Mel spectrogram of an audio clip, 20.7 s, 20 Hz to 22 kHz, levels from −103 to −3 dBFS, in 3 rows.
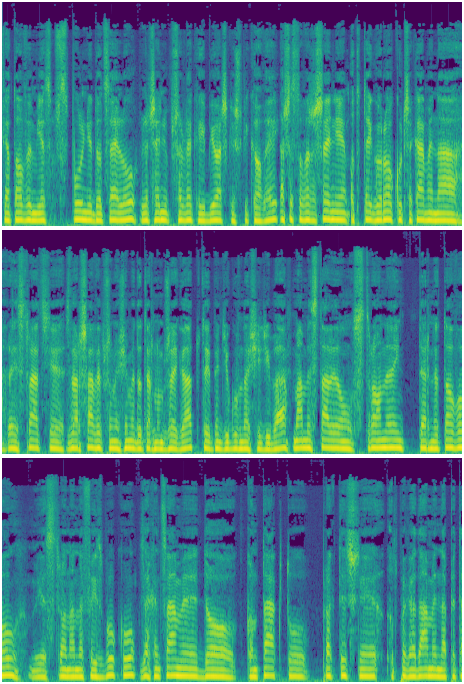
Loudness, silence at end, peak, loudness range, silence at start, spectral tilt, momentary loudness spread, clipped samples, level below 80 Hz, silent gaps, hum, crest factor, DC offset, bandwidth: -11 LUFS; 0 s; 0 dBFS; 1 LU; 0 s; -6.5 dB/octave; 5 LU; under 0.1%; -36 dBFS; none; none; 10 dB; under 0.1%; 15.5 kHz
